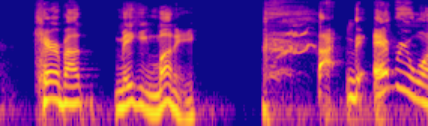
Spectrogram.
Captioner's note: laugh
